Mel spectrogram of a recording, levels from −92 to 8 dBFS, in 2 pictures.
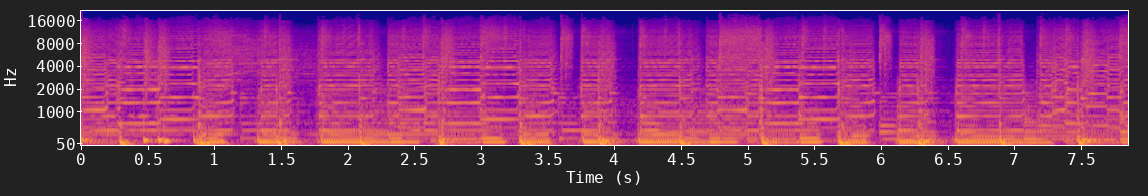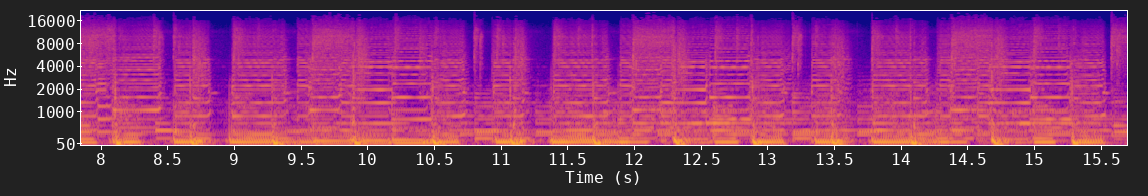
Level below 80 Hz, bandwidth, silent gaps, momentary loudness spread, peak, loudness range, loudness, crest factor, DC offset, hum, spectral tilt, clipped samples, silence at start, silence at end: -28 dBFS; 17.5 kHz; none; 3 LU; -4 dBFS; 1 LU; -21 LUFS; 16 dB; under 0.1%; none; -5 dB/octave; under 0.1%; 0 s; 0 s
